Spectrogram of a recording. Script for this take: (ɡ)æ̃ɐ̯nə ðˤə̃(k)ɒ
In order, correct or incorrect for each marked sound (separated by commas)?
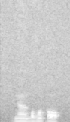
correct, correct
